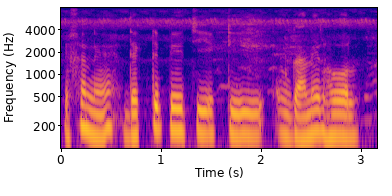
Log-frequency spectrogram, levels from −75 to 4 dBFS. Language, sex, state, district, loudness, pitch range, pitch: Bengali, male, Assam, Hailakandi, -15 LUFS, 145-170 Hz, 155 Hz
